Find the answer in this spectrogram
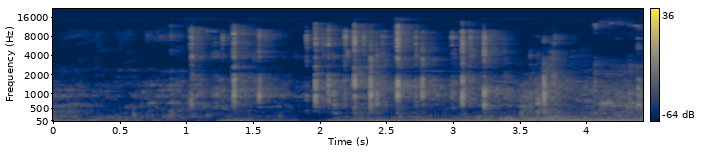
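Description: Stylus tapping and scratching on a pen tablet while a line of working is handwritten: a quick string of light clicks from about a second in, over a low steady hum.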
